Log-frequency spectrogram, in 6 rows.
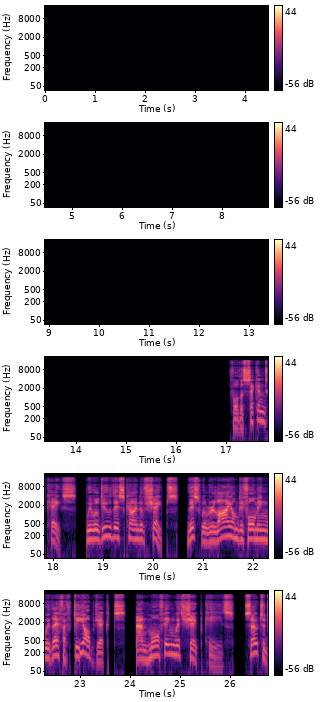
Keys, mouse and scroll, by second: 1.8 s, 2.4-4.4 middle drag, 4.9-5.4 shift+middle drag, 5.4-6.7 scroll up 1, 6.7-8.7 middle drag, 9.7-11.7 shift+middle drag, 12.3-14.3 middle drag.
